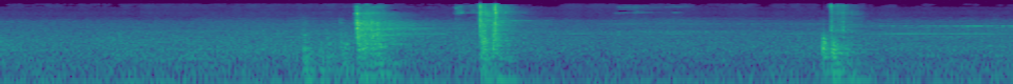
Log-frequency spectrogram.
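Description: Tools handled on a wooden workbench: a steel ruler scraped and knocked down onto the bench top, then a metal angle finder set down with a second sharp knock. A steady low hum runs underneath.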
